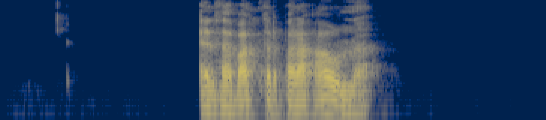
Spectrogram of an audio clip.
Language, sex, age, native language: Icelandic, male, 30-39, Icelandic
